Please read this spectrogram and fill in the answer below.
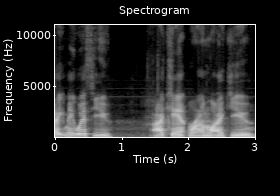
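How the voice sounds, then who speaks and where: Putting on a croaky character voice, a man talks fairly slowly at a medium pitch. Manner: pleading, loud.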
